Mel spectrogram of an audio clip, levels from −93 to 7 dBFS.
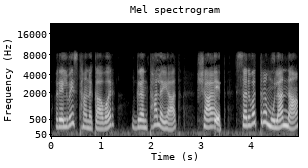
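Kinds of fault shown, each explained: Burst of packet loss: near 3.19 s a run of packets drops, the last sound is stretched and faded for about 50 ms, then speech jumps ahead past a 60 ms hole.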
